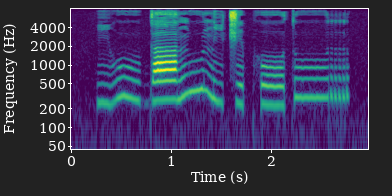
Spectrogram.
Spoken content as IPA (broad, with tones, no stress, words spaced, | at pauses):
i˨βuː˦˨ ɡaː˦ ŋuː˦ni˨t͡ʃe˨ pʰoː˨tuː˦r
